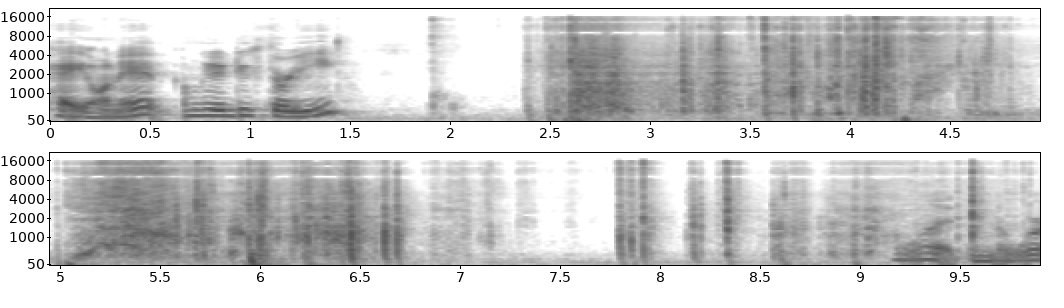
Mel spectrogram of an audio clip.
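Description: Beads and metal chains clink and rattle as they are handled.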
